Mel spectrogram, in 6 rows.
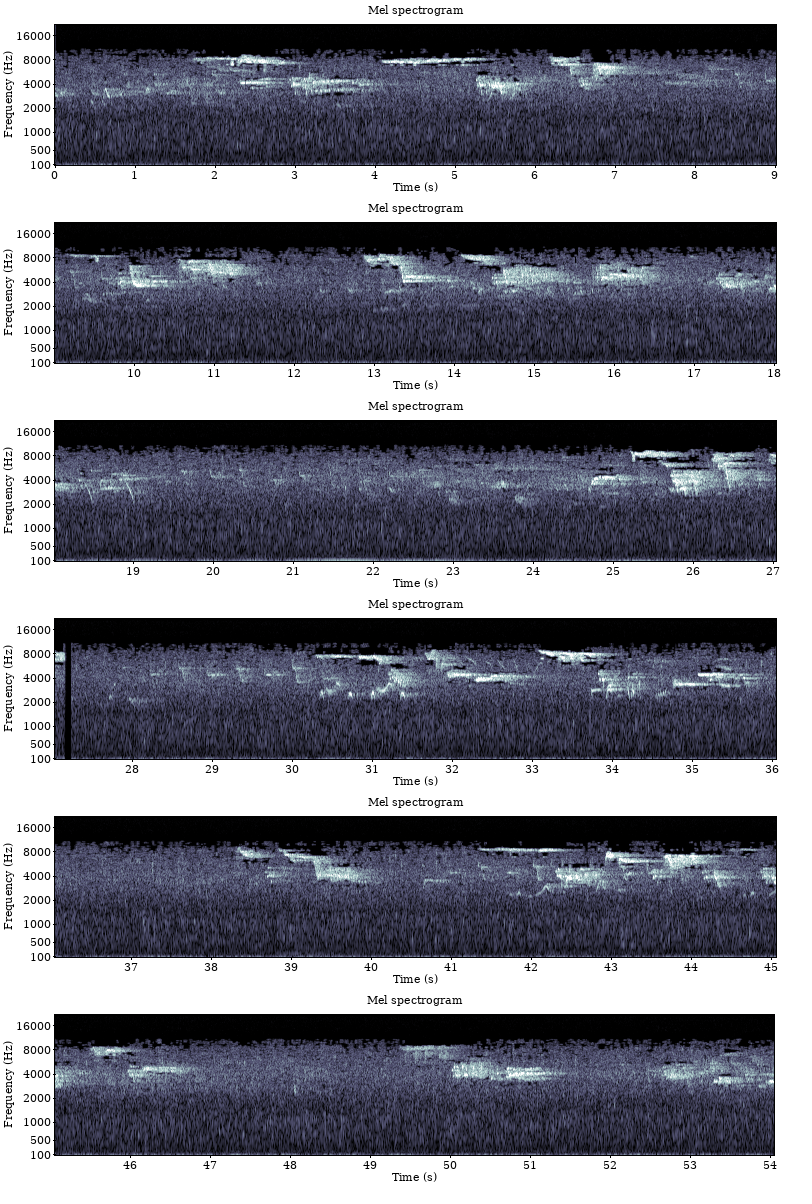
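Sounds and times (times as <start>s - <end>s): outdoor ambience hiss: 0.0s - 54.0s
songbirds chirping: 0.0s - 54.0s.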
